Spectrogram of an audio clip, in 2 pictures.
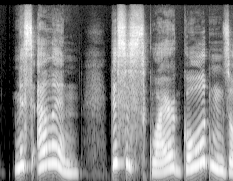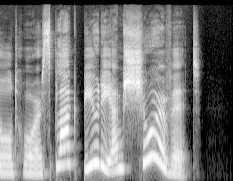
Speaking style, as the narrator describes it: In an excited tone of voice, Joe said to her

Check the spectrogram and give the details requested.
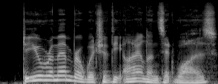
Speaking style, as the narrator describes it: asked George

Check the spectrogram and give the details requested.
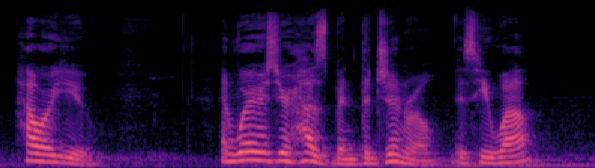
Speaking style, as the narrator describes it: says the king warmly

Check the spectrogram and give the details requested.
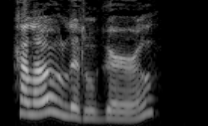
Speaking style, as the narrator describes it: a young man called out cheerfully

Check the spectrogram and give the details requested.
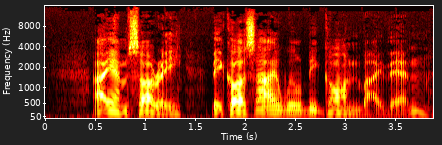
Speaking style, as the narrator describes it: I said

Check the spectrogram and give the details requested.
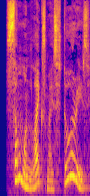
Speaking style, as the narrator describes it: he cried

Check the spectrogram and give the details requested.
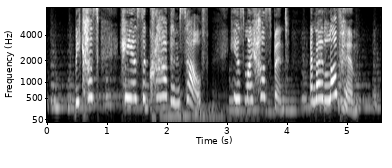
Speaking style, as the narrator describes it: cried

